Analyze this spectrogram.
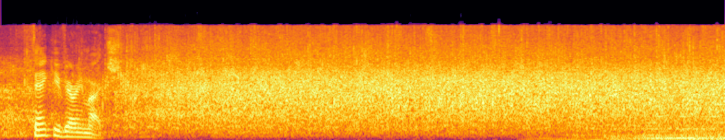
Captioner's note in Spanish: Aplausos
